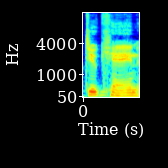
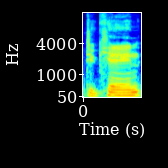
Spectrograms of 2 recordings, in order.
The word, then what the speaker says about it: Duquesne: twitter is at duquesne it spelled d Duquesne is spelled d u qu es n e ok u qu es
